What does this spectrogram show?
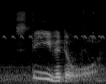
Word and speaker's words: stevedore: hmm is is this stevedore a thing stavador google stevidor also called a longshoreman a docker or a dock the waterfront manual laborer there you go did not know pronunciation how do i pronounce it stevedore stevedore yeah thanks google not interested here i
